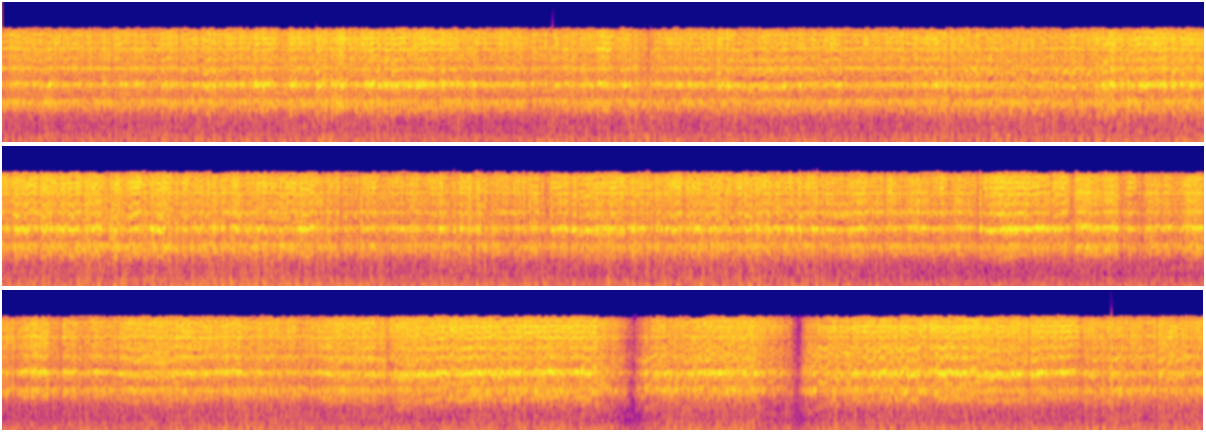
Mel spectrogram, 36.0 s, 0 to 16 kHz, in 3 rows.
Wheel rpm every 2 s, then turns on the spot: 240, 240, 230, 230, 230, 230, 240, 240, 230, 230, 230, 230, 230, 220, 190, 130, 150, 220.
none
